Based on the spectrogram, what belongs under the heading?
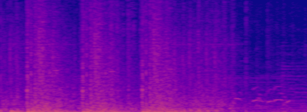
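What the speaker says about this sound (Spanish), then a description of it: "estamos pegando tiros a través de la gente otra vez" Gunfire in the colony-building video game RimWorld, a dense rattle of shots forming a fusillade that stays loud and continuous throughout, with faint bird-like chirps near the end.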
